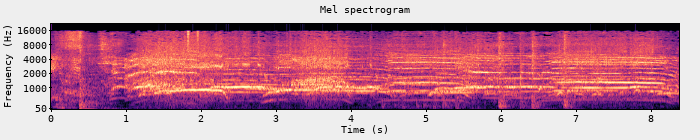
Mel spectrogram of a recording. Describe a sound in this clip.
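A young man shouts loudly with excitement.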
